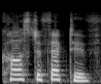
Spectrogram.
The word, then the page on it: cost effective: American English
